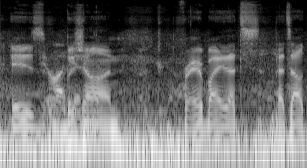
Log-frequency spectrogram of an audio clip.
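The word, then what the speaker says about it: Bijan: How you pronounce my name is Bjon for everybody that's that's out there. Um I know a lot of people say Bjon but it's let me hear it for you.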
